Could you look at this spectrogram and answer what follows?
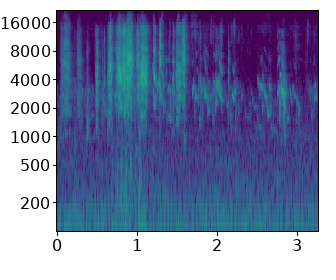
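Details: Budgerigars at play, tagged Austin, Texas, chattering busily: a loud raspy, scratchy burst early on, then softer twittering warbles and squeaky chirps that trail off toward the end.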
